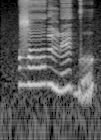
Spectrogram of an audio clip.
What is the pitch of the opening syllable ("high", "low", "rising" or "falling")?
high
